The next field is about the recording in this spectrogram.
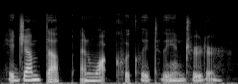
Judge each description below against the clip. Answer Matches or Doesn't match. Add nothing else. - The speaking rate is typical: Doesn't match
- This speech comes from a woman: Matches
